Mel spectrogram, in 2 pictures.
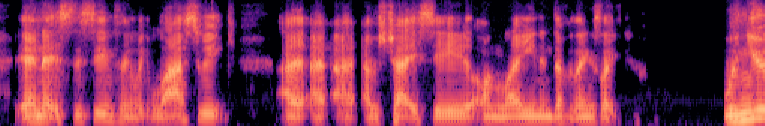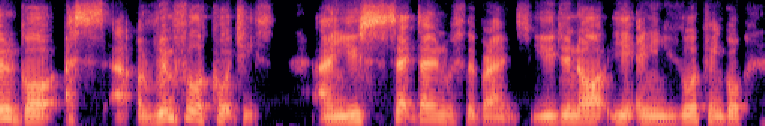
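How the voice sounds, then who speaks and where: With a Scottish accent, a man speaks at a moderate pace in a fairly high, bright, sharp voice with ordinary pitch variation over a quiet background. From Scotland, Glasgow. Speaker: sports fan guest. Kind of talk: casual chat.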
